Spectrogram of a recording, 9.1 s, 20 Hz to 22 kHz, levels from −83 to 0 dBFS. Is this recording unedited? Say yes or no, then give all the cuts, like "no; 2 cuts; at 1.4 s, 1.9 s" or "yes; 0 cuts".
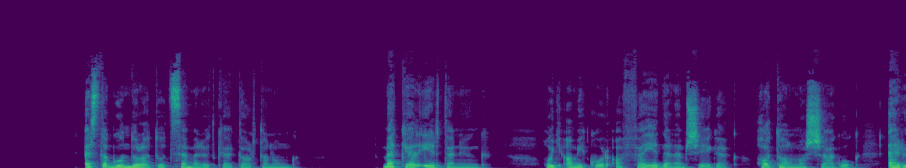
yes; 0 cuts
